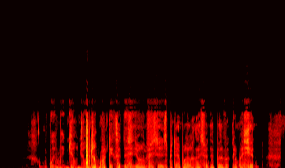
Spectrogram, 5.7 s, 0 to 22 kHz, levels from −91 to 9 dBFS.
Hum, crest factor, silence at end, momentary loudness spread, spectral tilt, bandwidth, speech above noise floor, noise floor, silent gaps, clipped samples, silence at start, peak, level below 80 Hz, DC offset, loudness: none; 34 dB; 0.1 s; 25 LU; -4 dB/octave; 9.4 kHz; 50 dB; -86 dBFS; none; under 0.1%; 0.6 s; -4 dBFS; -52 dBFS; under 0.1%; -35 LUFS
